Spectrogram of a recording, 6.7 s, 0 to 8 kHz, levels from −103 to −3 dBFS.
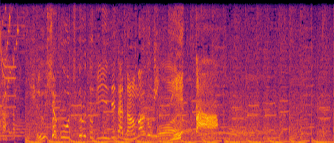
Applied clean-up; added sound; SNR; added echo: none; none; none; none.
